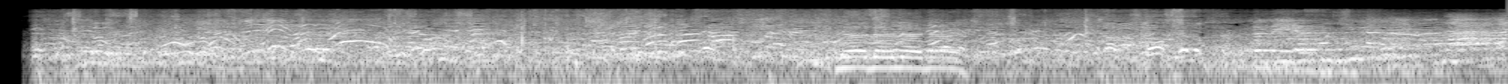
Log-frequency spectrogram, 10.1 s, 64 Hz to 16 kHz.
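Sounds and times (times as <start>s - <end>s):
children chattering: 0.2s - 10.0s.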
